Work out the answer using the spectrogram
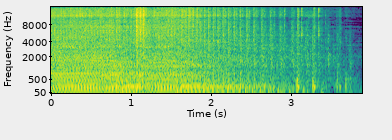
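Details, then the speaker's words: Riding mower engine on full choke chugs unevenly, then fades and sputters out within seconds; it won't stay running because a carburetor jet is clogged, with the idle jet clean and the main jet clogged, and carb cleaner is planned. "so this one doesn't stay running uh one of the Jets is clogged in the carb so let's actually take a look at that"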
